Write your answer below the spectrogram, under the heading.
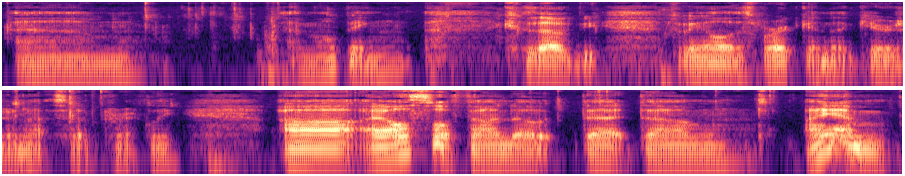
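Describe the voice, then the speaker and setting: Stuffy, low, gravelly-voiced man. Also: mellow. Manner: rambling, self-deprecating, hums and mutters while working. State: stuffy from a cold. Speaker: building hobbyist vlogger. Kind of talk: casual thinking-aloud while building.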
